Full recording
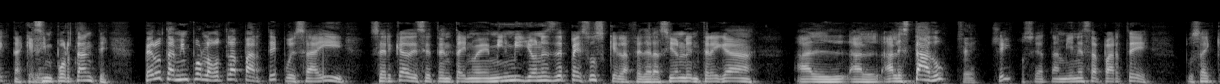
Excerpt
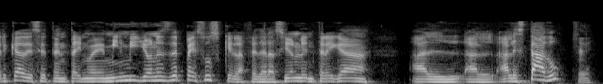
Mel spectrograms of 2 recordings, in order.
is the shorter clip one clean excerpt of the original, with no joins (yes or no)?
yes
